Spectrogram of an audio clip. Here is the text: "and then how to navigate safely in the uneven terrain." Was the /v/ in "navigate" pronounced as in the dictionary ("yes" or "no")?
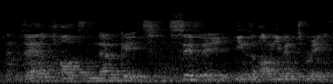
no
